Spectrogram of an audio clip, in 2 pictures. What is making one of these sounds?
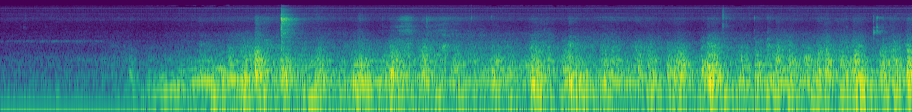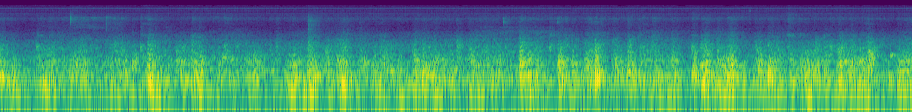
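A front-loading washing machine's drum motor starts up and hums.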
